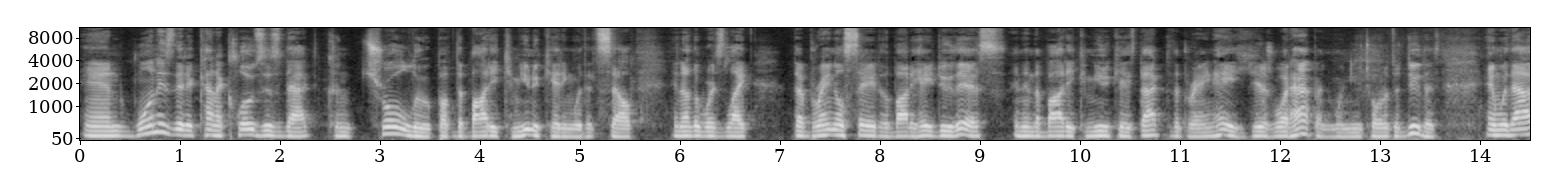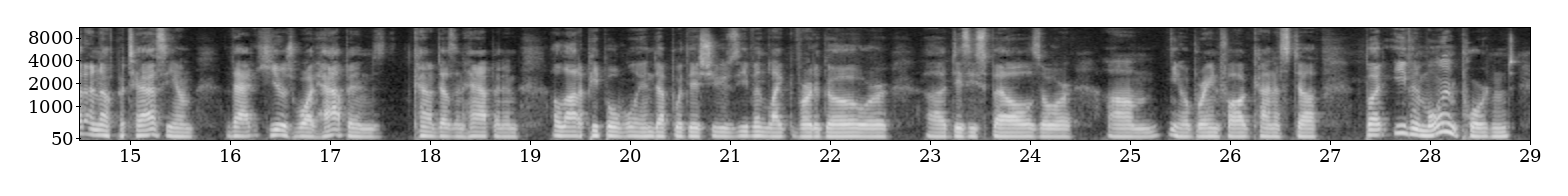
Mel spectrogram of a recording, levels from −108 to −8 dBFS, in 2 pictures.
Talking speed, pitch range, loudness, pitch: 190 wpm, 120-145 Hz, -26 LUFS, 130 Hz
